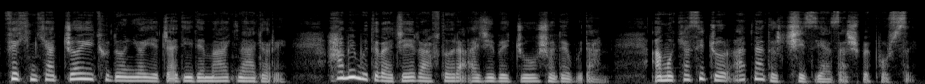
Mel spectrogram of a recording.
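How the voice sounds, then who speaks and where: A woman's voice: sits low, animated, a little mellow, dry recording. Woman reading a storybook, dry voice. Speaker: narrator.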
